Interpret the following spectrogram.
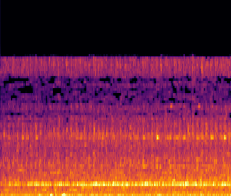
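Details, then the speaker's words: Car engine after repair (fake "original" part bought online blamed), radiator water refilled: quiet, even idle with a faint steady high note, no knocking or ticking; oil light off, running smooth. "Oke k Rayan dulu oke kali ini udah selesai mobil hidup halus pumpa oli juga udah normal"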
